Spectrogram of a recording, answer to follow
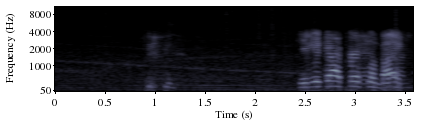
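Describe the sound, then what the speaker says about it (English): Police sirens from an online car video game, sounding in a house, come as faint wails under a man's speech, with a brief burst of louder talk near the start and more talking in the final second. "those sirens are in my house in real life"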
